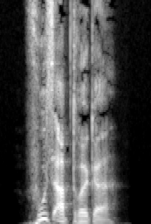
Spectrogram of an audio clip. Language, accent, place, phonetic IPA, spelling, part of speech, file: German, Germany, Berlin, [ˈfuːsˌʔapdʁʏkə], Fußabdrücke, noun, De-Fußabdrücke.ogg
- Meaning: nominative/accusative/genitive plural of Fußabdruck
